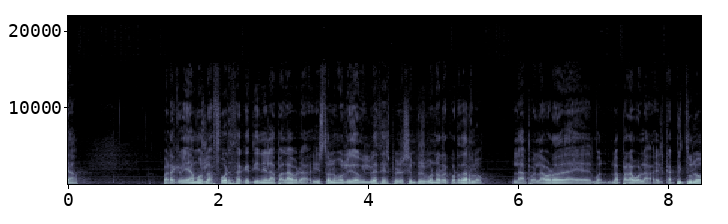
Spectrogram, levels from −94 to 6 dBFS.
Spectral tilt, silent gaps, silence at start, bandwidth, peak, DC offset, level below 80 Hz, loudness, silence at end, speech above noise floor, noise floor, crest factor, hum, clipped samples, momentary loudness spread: -8 dB/octave; none; 0 s; 11.5 kHz; -12 dBFS; under 0.1%; -48 dBFS; -30 LUFS; 0 s; 38 dB; -67 dBFS; 16 dB; none; under 0.1%; 10 LU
